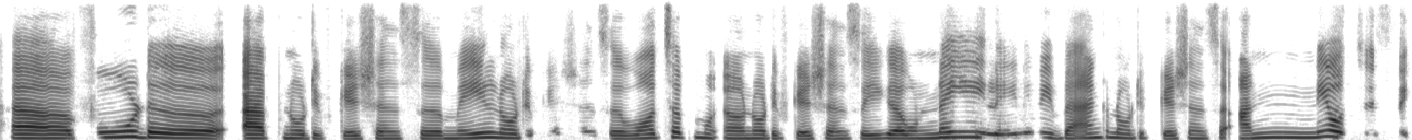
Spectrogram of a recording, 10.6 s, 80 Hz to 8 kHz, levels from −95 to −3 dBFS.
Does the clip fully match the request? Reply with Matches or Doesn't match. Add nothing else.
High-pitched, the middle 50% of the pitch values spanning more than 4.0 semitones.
Matches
